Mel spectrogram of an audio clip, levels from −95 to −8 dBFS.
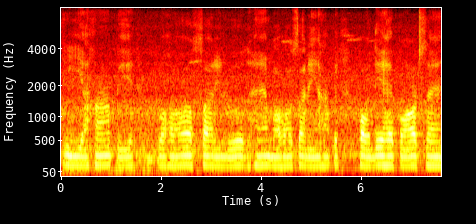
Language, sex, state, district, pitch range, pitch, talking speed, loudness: Hindi, male, Punjab, Pathankot, 120-125 Hz, 120 Hz, 110 wpm, -19 LUFS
